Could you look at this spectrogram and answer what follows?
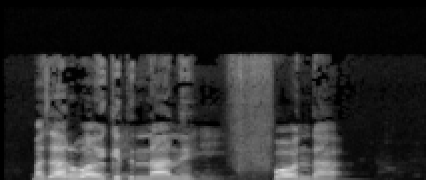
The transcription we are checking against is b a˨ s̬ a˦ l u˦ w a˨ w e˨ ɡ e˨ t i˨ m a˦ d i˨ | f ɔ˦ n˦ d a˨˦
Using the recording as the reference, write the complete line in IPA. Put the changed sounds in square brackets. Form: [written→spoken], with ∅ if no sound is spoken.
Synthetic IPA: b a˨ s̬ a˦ [l→ɾ] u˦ w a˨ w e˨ ɡ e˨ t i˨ [m→n] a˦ [d→n] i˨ | f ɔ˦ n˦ d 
